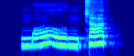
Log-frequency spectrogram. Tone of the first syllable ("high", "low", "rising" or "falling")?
rising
